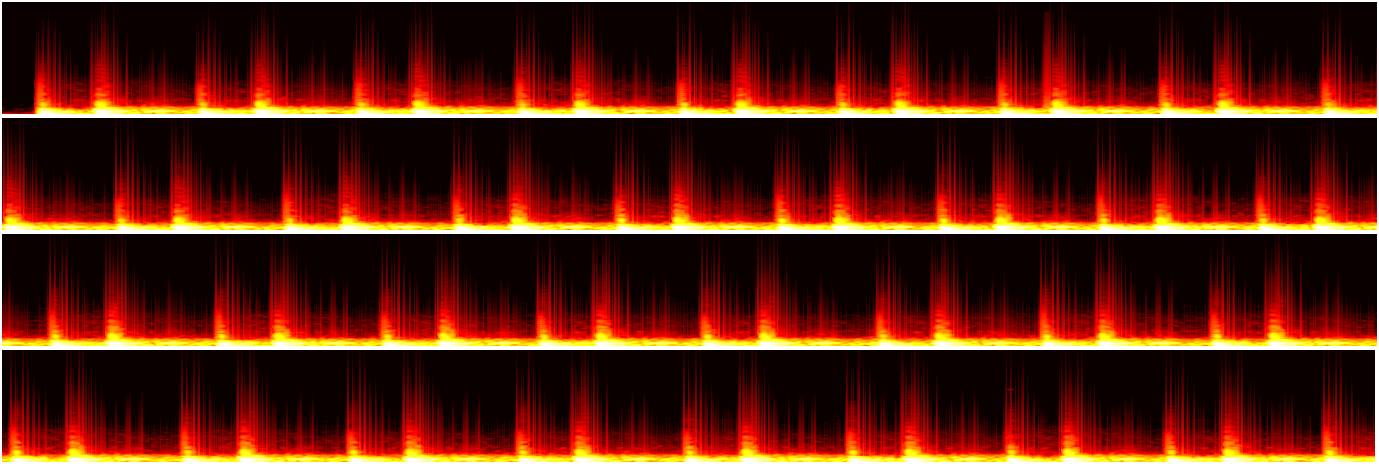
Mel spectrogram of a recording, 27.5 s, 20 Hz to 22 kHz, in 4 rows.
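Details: Steady, deep lub-dub heartbeat at about 74 beats a minute, a heartbeat sound-effect recording.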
